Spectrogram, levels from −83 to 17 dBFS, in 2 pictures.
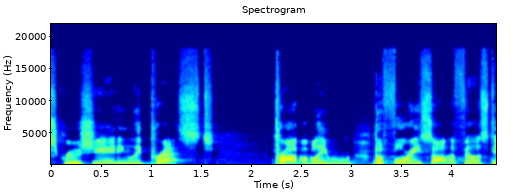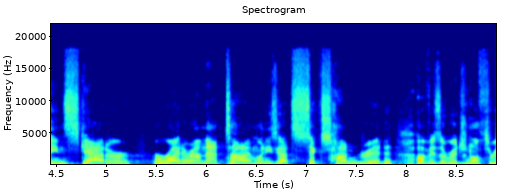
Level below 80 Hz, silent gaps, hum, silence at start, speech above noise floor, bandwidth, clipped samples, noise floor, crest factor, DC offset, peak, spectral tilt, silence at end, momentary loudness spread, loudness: -88 dBFS; none; none; 0 s; 38 dB; 18 kHz; under 0.1%; -66 dBFS; 22 dB; under 0.1%; -6 dBFS; -2 dB/octave; 0 s; 8 LU; -28 LUFS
